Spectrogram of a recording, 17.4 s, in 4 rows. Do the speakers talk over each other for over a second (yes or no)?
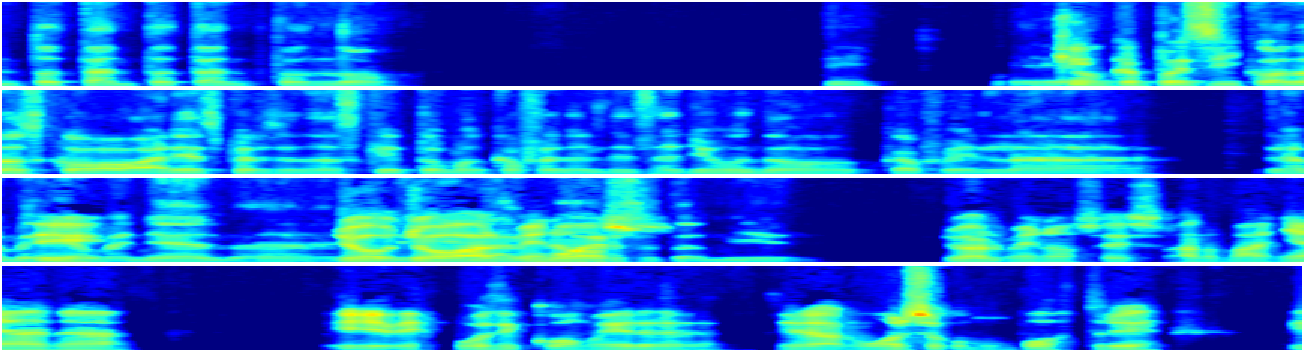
yes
